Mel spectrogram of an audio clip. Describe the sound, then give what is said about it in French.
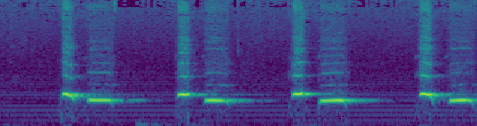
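A naturalist illustrator's whistled imitation of a cuckoo call, heard in May: four clear two-note phrases, each a higher tone dropping to a lower, longer one, repeated steadily about once a second with no talking. “Oui, c'est pas une réponse là, c'est plutôt une imitation d'oiseau. C'est un oiseau que je viens d'entendre à l'instant, le coucou, puisqu'on est au mois de mai.”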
